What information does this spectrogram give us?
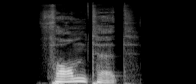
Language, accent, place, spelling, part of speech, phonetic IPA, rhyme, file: German, Germany, Berlin, formtet, verb, [ˈfɔʁmtət], -ɔʁmtət, De-formtet.ogg
- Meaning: inflection of formen: 1. second-person plural preterite 2. second-person plural subjunctive II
